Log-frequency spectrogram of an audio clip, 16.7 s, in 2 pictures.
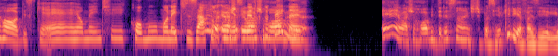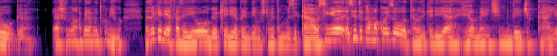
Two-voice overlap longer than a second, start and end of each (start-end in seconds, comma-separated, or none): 3.0-4.5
